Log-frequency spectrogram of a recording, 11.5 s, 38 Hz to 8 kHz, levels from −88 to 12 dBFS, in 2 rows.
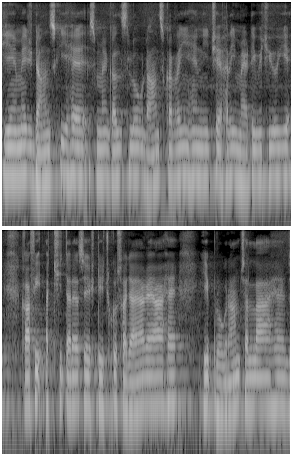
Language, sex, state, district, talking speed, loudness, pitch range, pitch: Hindi, male, Bihar, Gopalganj, 165 wpm, -21 LUFS, 115-125 Hz, 120 Hz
